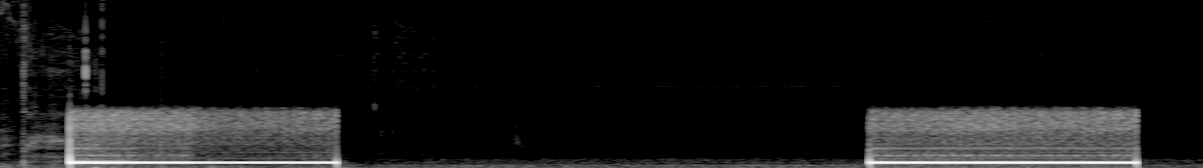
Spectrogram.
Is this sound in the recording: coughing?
no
